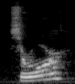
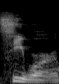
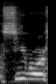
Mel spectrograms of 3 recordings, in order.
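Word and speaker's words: Sirore: his father the legendary sarore is that correct uh we pronounce it sea roar like spiro okay okay uh sea roar sword hand looms large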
